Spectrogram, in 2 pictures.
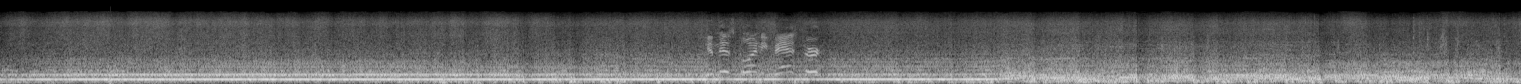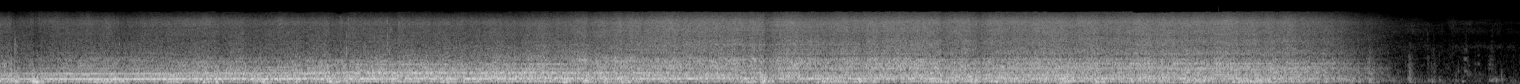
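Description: Johnson 120 HP outboard motor on a 19-foot deck boat running at a steady cruising speed, with loud wind and water rush over the hull. About a third of the way in the engine pitch shifts, then holds steady again at a slightly higher note. The sound drops away just before the end.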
